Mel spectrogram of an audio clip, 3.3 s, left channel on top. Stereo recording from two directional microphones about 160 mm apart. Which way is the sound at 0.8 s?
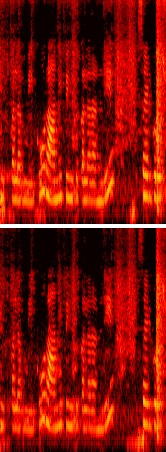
15° left (ahead or behind).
